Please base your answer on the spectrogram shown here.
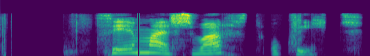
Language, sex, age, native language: Icelandic, female, 10, Icelandic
